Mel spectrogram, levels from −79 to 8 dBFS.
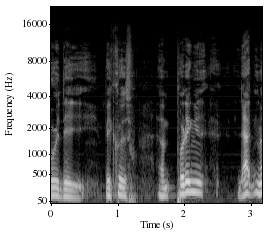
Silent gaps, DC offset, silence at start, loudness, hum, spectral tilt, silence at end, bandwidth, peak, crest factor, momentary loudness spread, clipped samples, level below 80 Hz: none; under 0.1%; 0 s; -17 LUFS; none; -7 dB/octave; 0 s; 13 kHz; 0 dBFS; 16 dB; 13 LU; under 0.1%; -38 dBFS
